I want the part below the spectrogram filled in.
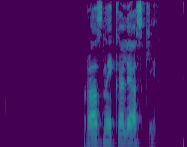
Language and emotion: Russian, neutral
